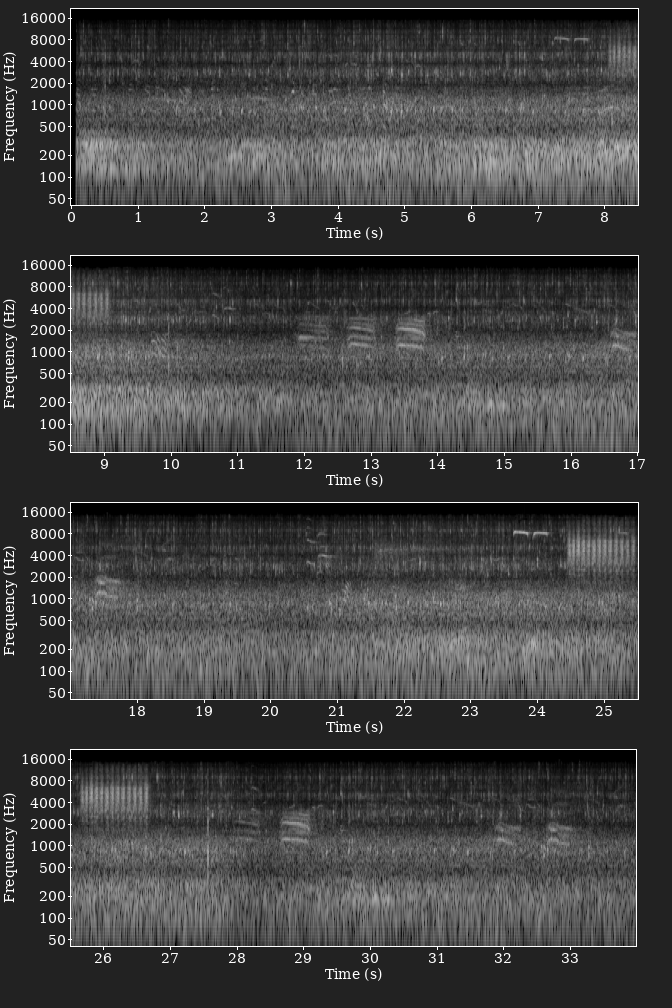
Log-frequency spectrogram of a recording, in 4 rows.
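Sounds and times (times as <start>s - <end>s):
small songbirds chirping: 7.2s - 9.3s, 23.4s - 26.8s.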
